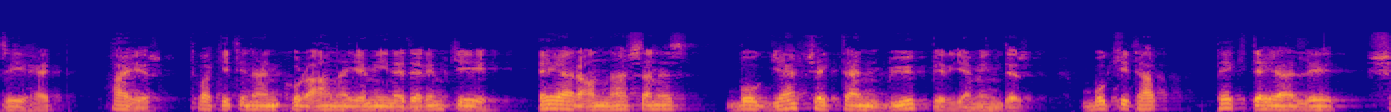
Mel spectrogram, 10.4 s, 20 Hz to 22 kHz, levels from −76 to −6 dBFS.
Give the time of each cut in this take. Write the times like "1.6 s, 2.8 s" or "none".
1.4 s

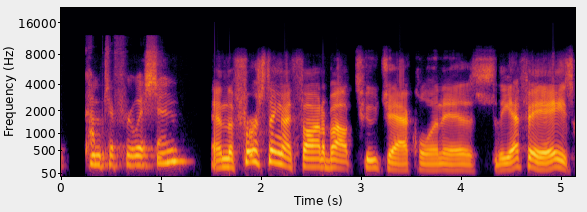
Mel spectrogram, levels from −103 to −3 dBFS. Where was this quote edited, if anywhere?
1.4 s

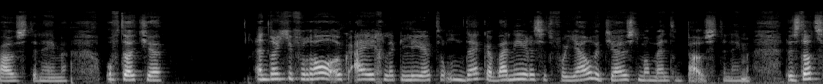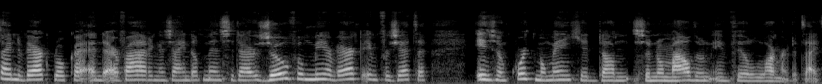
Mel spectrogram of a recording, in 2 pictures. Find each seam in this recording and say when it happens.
14.6 s

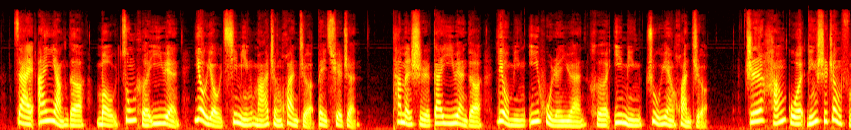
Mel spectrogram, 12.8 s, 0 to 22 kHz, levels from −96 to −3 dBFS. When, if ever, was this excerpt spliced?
11.1 s

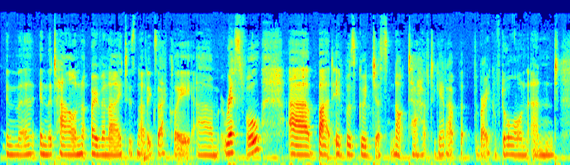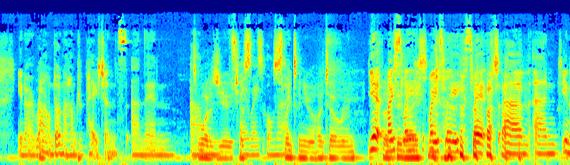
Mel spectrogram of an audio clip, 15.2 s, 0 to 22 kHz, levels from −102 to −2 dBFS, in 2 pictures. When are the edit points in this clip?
1.7 s

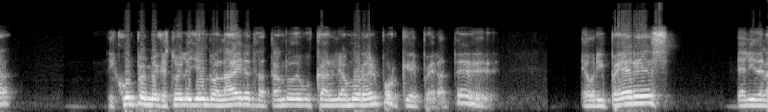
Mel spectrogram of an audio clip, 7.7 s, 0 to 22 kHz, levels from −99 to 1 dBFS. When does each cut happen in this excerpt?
0.9 s, 5.8 s

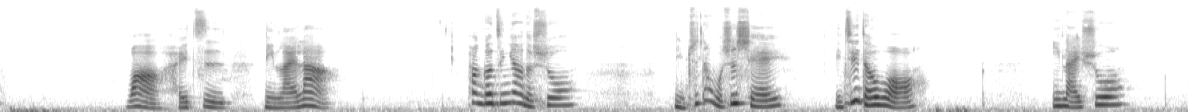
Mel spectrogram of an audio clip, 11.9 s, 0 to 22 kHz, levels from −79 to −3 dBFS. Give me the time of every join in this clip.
none

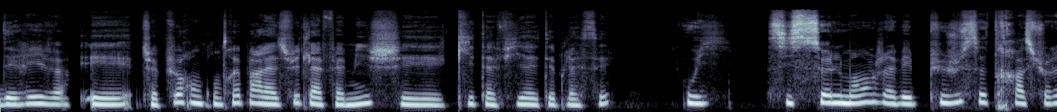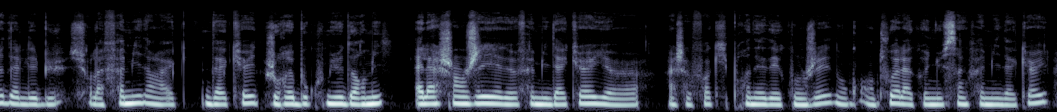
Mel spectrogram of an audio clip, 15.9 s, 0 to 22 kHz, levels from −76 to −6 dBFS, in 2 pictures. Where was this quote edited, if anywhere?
5.7 s, 9.8 s

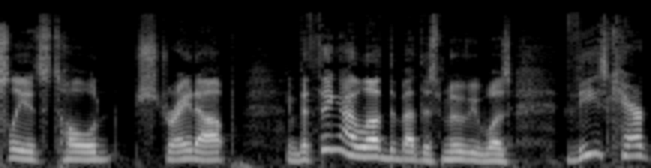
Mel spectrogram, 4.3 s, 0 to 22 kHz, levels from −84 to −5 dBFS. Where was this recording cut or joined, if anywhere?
1.9 s

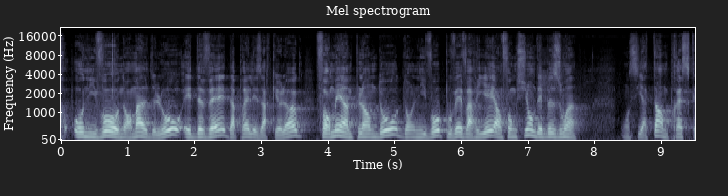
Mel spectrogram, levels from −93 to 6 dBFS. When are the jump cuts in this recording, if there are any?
8.3 s

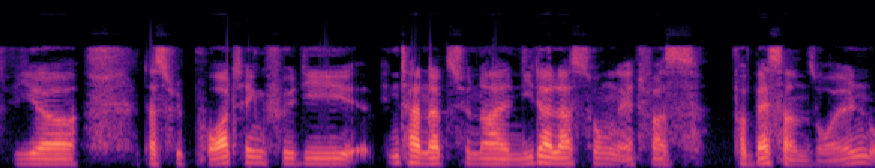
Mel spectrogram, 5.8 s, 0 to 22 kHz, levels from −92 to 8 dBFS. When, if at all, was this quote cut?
2.5 s

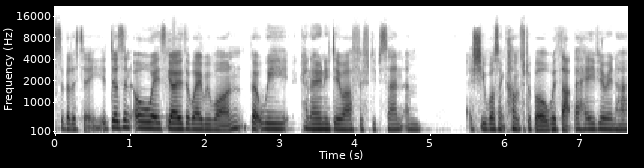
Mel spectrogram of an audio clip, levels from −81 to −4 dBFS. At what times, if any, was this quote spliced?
1.5 s

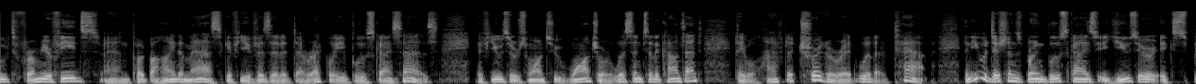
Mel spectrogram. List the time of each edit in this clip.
4.7 s, 9.6 s

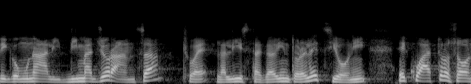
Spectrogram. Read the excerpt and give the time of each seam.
none

